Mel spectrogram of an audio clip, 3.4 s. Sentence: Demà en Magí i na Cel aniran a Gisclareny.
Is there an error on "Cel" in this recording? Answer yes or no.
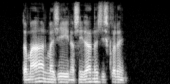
yes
